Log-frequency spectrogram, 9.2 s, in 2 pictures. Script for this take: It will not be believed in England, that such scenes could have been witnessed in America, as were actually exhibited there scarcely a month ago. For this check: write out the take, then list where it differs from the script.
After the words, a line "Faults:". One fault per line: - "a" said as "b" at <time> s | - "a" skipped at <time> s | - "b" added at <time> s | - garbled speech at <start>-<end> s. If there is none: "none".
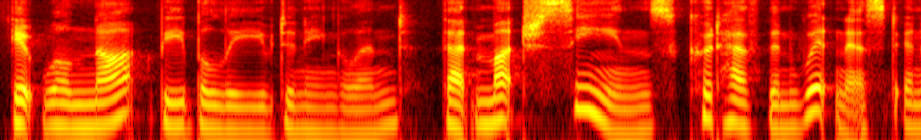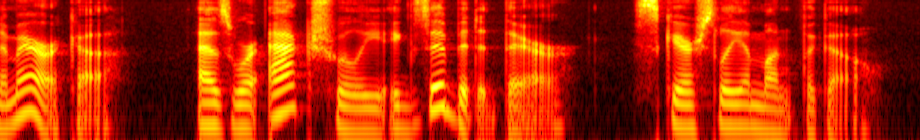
It will not be believed in England, that much scenes could have been witnessed in America, as were actually exhibited there scarcely a month ago.
Faults:
- "such" said as "much" at 2.4 s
